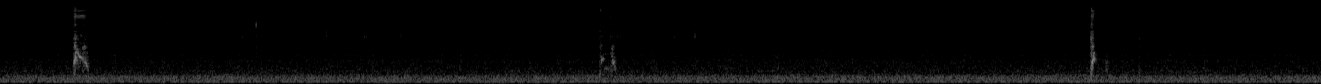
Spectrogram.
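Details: Three brief, sharp, squeaky hiccups several seconds apart over a steady hum, from a baby with recurring hiccups who has a pacifier in her mouth.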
